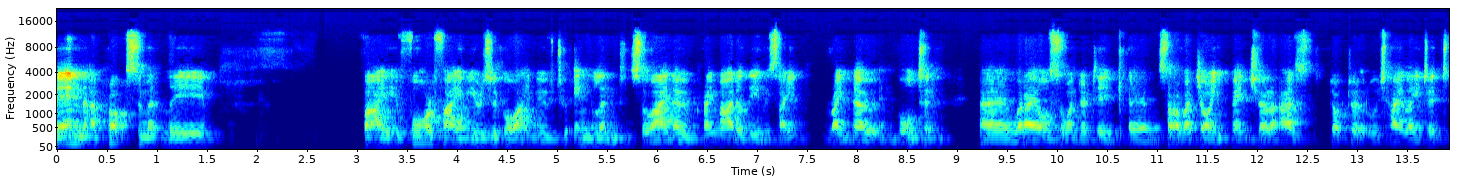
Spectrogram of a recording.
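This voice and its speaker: In a Glaswegian accent, a man speaks at a moderate pace. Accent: Glaswegian Scottish. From Scotland, Glasgow. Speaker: dentist. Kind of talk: webinar talk.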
